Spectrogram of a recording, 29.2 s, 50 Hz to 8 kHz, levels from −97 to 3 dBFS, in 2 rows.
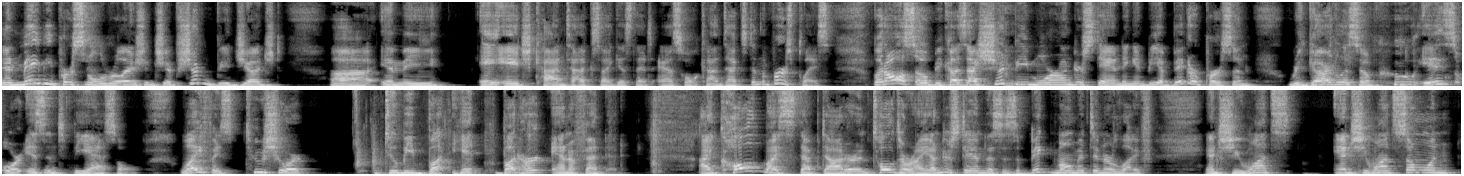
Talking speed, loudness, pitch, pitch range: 155 wpm, -19 LUFS, 170 Hz, 150-200 Hz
